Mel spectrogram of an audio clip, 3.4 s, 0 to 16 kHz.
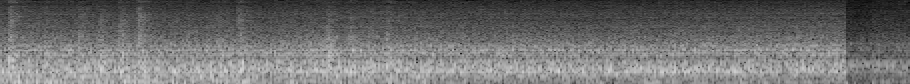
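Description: A train running on rails in the Train Simulator 2014 game, an ICE-style passenger train passing Wilhelmsburg, giving a loud, continuous rolling rumble with faint rhythmic clicks that cuts off abruptly near the end.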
